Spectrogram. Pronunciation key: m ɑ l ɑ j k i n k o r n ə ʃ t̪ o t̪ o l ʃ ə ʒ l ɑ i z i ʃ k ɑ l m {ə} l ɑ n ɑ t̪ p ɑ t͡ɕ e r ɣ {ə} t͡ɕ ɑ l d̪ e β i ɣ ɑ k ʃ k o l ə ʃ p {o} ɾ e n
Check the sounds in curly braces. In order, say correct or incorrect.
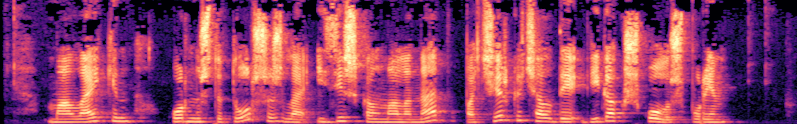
incorrect: ɑ, correct, incorrect: u

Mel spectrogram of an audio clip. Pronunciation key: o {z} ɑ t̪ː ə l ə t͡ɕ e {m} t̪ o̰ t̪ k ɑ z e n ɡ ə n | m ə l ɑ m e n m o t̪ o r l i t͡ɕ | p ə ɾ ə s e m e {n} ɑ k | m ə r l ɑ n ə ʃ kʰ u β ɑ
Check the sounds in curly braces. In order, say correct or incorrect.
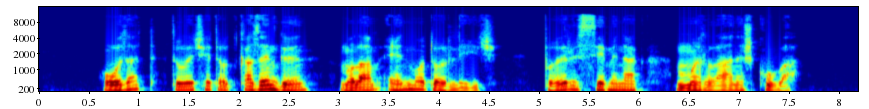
correct, incorrect: none, correct

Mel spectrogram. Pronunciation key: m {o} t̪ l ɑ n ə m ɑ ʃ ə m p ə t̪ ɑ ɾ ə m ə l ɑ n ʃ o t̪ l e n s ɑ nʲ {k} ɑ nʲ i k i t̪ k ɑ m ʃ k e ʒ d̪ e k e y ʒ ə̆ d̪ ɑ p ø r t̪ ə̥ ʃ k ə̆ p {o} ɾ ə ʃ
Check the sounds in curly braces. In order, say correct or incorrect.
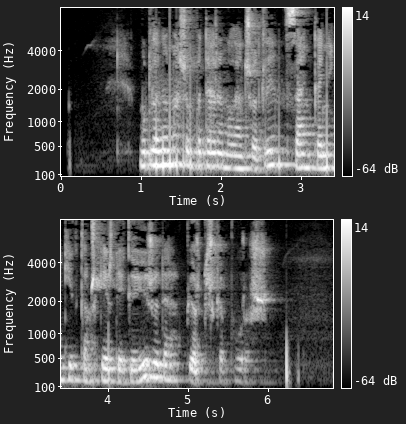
incorrect: u, correct, incorrect: u

